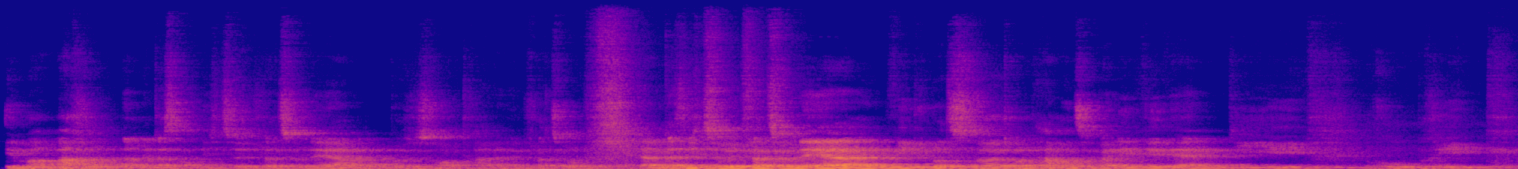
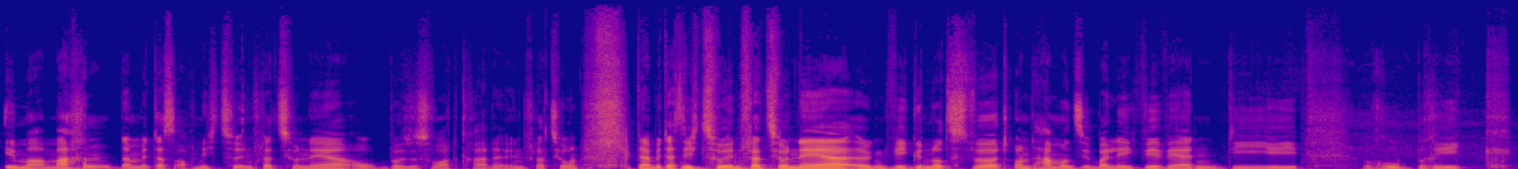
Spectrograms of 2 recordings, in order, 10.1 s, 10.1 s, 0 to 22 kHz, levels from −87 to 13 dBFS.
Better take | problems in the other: second | room echo; strong; dies away in 1.4 s // off-mic speech; far

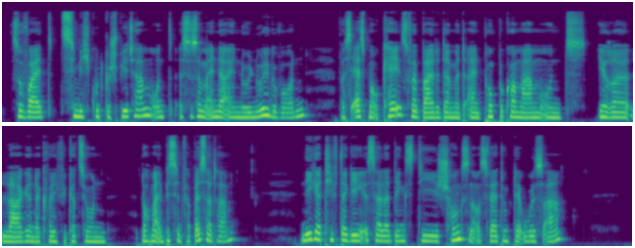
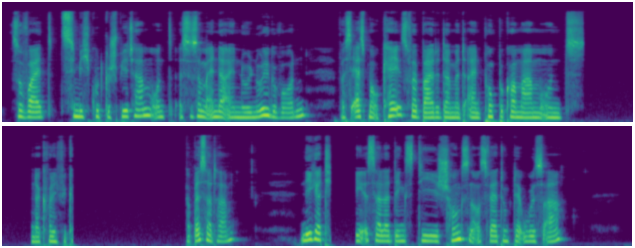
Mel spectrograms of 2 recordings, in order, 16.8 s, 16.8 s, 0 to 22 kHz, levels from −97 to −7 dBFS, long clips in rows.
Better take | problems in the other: first | audio cutting out; at 8 s for 1 s, at 9.5 s for 1.5 s and at 13 s

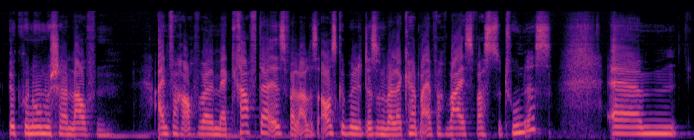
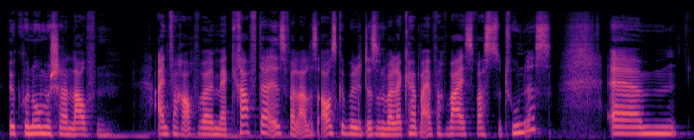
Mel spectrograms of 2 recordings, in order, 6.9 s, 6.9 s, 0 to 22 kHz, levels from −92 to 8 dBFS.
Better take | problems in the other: second | distortion; slight; 10 dB below the speech

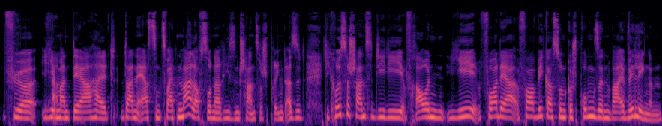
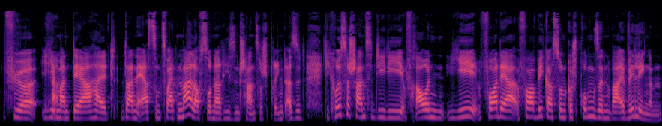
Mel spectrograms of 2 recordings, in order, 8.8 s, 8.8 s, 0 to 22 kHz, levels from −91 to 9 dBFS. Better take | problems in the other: first | thin; very; fading below 800 Hz

